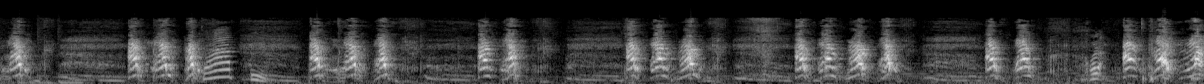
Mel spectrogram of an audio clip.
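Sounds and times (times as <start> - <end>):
dog barking: 0.1 - 0.3, 1.3 - 2.2, 3.1 - 4.0, 4.8 - 5.4, 6.2 - 7.2, 8.0 - 9.1, 9.8 - 10.5, 11.2 - 12.0.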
